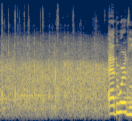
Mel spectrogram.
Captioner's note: audience applaud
